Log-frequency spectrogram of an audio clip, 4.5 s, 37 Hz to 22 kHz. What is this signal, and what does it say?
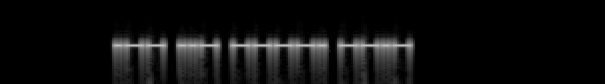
Morse code, heard as a keyed tone, about 32 wpm, 700 Hz. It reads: WU9Q
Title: USA Call Signs - 4 Characters - Repeated 2x - 30wpm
